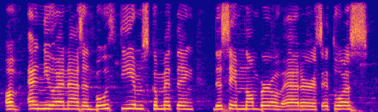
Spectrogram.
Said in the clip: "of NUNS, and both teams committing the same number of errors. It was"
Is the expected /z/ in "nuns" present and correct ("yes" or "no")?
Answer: no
